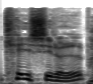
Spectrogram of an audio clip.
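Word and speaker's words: KC: 성 이 케이씨를 발음대로 알파벳 KC로 표기하고요.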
